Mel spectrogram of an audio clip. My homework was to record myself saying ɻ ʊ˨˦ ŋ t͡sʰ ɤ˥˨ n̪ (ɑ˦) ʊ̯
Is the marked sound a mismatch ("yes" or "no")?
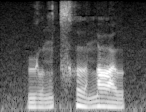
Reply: yes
